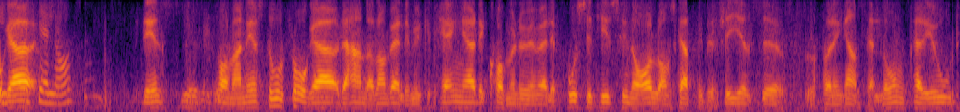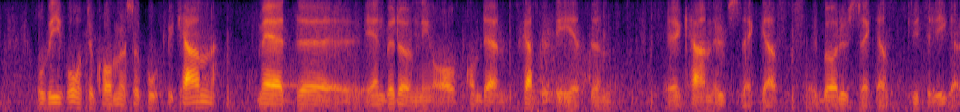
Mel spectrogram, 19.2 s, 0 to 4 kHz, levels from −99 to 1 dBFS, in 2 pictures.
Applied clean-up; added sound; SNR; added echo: neural separator model SepFormer DNS4.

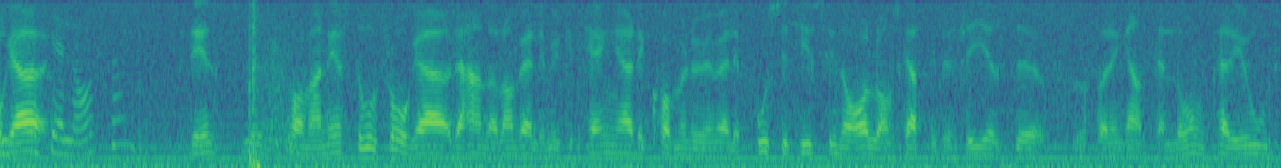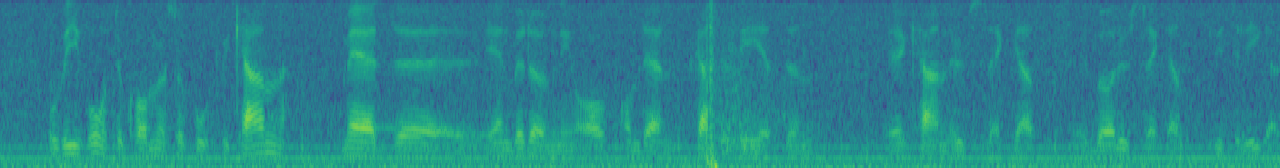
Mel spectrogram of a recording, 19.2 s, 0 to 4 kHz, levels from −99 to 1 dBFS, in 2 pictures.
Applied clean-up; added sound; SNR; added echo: none; Gunshot, gunfire; 8 dB; none.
